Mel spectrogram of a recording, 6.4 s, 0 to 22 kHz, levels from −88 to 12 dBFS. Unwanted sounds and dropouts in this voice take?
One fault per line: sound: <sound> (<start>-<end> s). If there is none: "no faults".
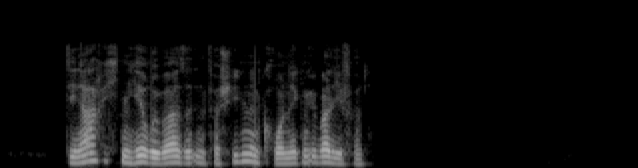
no faults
